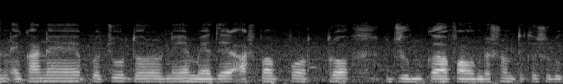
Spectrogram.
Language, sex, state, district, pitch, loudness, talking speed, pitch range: Bengali, male, Tripura, Unakoti, 135 Hz, -21 LUFS, 105 wpm, 130-140 Hz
